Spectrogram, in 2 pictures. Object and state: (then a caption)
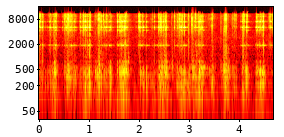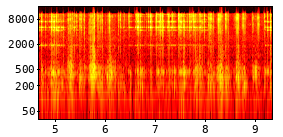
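Cut glass tumbler. Long painted nails tap and scratch the facets of an empty, hollow cut-crystal tumbler with a star pattern, lying on its side on a wooden table. Rapid, bright clicking taps mix with scratchy friction in uneven bursts. Each tap dies almost at once, leaving only a faint glassy ring around 2 kHz and higher.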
